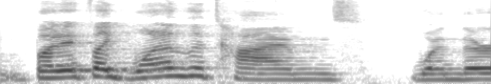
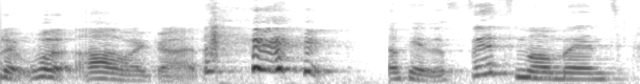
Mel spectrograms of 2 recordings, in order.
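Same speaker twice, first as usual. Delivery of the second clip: ordinary talk, nothing marked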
